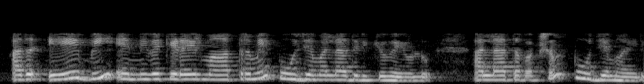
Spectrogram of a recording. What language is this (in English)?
Malayalam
